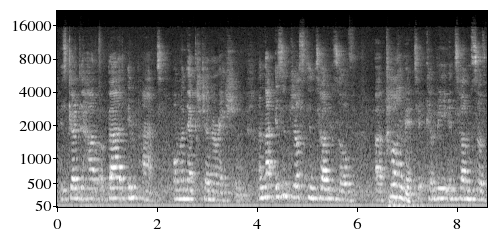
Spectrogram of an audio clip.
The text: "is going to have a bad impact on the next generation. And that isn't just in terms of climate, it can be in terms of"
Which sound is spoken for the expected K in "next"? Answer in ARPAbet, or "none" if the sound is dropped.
K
